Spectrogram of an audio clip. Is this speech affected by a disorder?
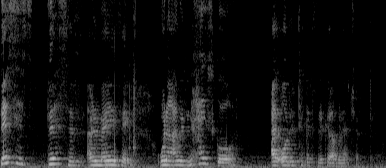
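Yes: cerebral palsy; athetoid type, born 3 months premature after mother's fall, diagnosed at 18 months at UCLA; visible involuntary athetoid movement.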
